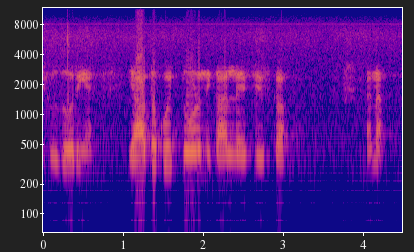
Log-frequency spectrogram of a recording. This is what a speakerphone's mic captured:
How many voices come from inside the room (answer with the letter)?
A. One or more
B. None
B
